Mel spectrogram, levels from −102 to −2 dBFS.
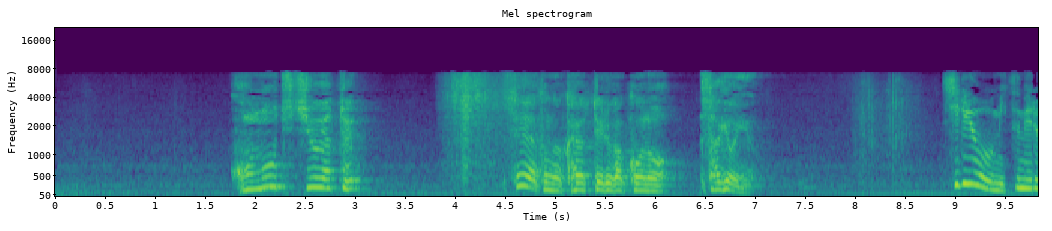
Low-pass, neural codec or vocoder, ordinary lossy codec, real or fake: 7.2 kHz; none; MP3, 32 kbps; real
